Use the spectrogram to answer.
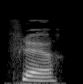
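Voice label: "fleur", French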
